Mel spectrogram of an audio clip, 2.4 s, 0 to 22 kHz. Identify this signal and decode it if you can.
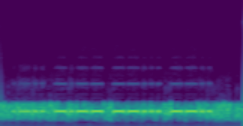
Morse code, heard as a keyed tone, about 36 wpm, 470 Hz. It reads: LY7Z
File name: contests / 2019-cw-wpx-kt5j-k5pi- -2330 0-23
